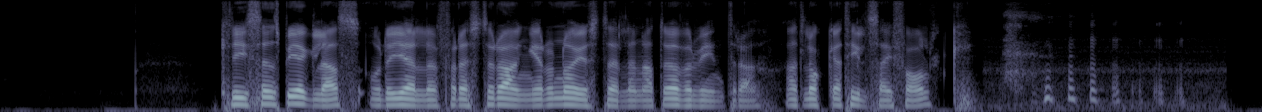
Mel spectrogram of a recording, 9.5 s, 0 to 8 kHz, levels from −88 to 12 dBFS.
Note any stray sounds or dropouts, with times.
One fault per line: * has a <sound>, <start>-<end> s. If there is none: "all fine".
* has a laugh, 7.5-9.0 s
